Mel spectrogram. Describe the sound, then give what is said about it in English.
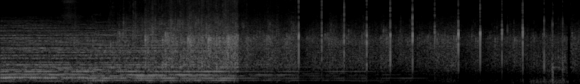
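A church audience at Sanctus Church applauds loudly over sustained musical tones, then the clapping thins out into a dozen or so scattered, sharp individual claps at uneven intervals. “Why am I clapping?”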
